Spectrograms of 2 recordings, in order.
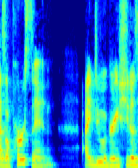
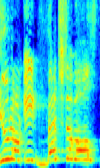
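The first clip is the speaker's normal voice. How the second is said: shrill, very high, drawn-out scolding scream; 8 dB louder than usual. Retelling an argument from a show: imitating Shannon yelling. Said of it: "She yelled at him about the vegetables".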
